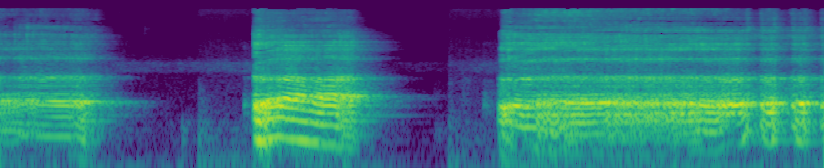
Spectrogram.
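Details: Person in an apartment: three long, deep, voiced belches, the last drawn out for several seconds, with quiet pauses between; burping.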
